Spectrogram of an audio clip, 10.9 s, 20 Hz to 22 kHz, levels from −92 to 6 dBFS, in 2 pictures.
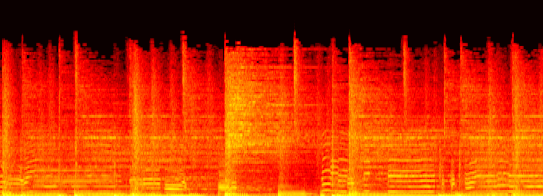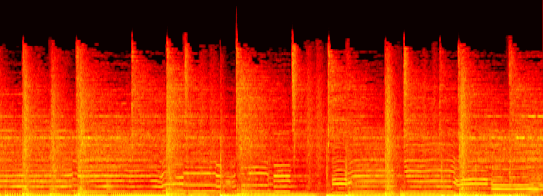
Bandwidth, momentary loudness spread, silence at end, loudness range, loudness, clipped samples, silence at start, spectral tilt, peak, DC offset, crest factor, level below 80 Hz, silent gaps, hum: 18 kHz; 4 LU; 0 s; 1 LU; -20 LUFS; under 0.1%; 0 s; -3.5 dB/octave; -2 dBFS; under 0.1%; 16 dB; -22 dBFS; none; none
